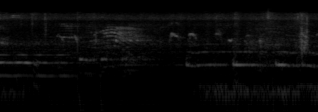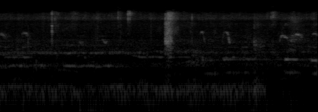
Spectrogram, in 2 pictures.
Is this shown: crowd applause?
no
